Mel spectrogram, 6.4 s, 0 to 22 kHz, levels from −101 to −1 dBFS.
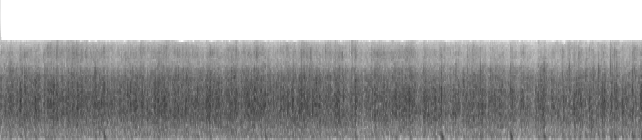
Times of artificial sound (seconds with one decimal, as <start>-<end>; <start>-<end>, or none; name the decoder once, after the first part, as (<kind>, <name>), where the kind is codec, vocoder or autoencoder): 3.8-4.4 (autoencoder, DAC-VAE); 5.0-5.5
